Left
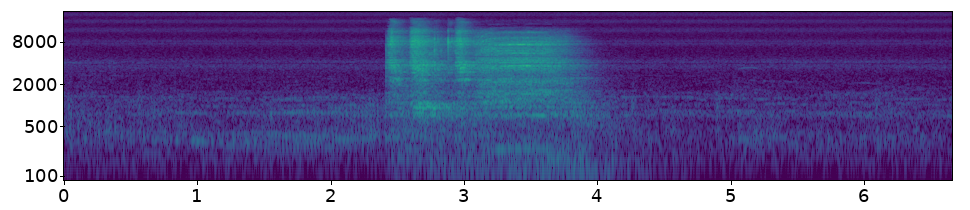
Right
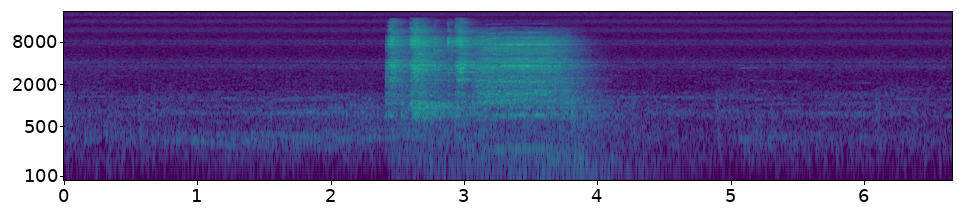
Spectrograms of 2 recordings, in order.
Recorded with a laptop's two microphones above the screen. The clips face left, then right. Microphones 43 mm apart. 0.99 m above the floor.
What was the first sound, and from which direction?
A camera shutter, 30° right (ahead or behind).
